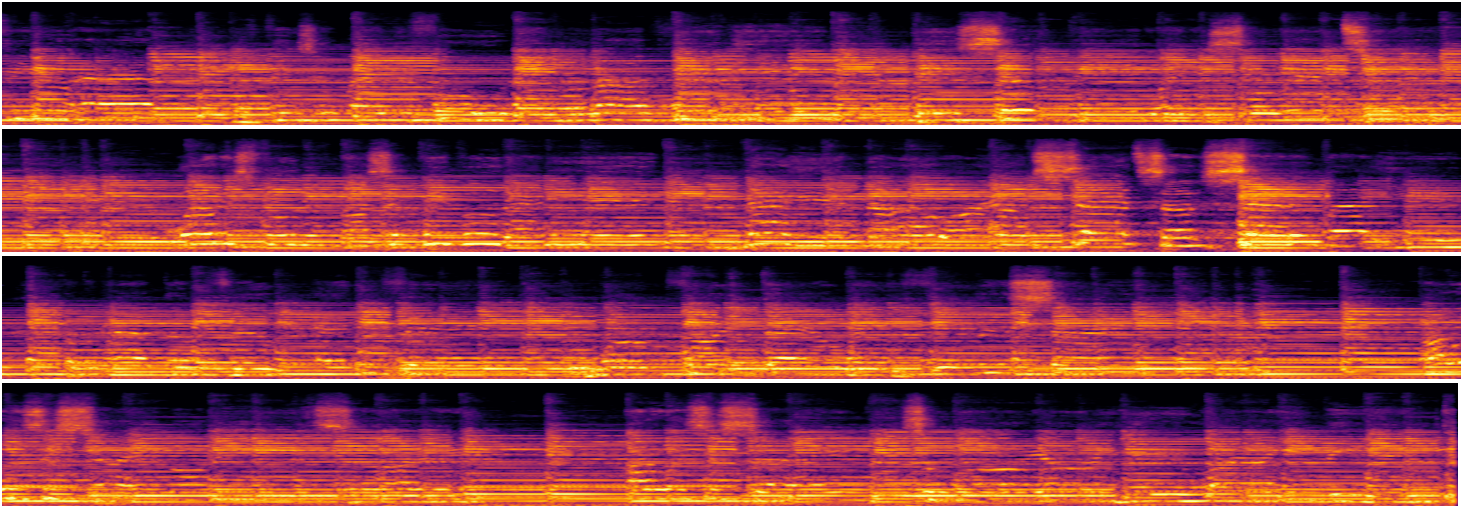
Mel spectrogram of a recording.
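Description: Electric guitar strummed live through an amplifier, an instrumental passage of a song with steady repeated chords and a brief break about halfway through.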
